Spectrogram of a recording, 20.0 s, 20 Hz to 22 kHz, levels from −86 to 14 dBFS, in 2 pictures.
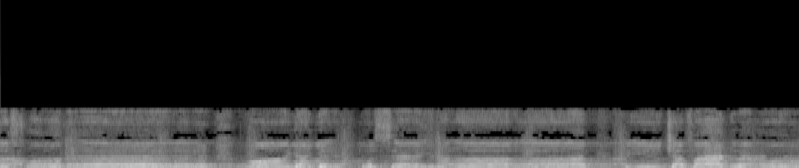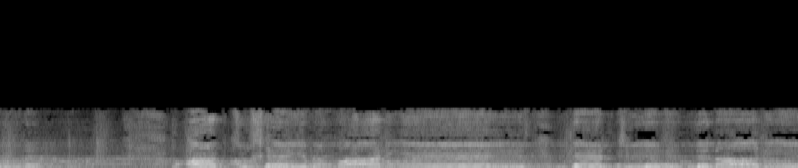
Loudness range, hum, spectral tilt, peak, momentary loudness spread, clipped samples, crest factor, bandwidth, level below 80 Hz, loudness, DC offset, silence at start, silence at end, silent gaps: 3 LU; none; -4 dB/octave; 0 dBFS; 13 LU; under 0.1%; 16 dB; 8 kHz; -54 dBFS; -17 LUFS; under 0.1%; 0 s; 0 s; none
